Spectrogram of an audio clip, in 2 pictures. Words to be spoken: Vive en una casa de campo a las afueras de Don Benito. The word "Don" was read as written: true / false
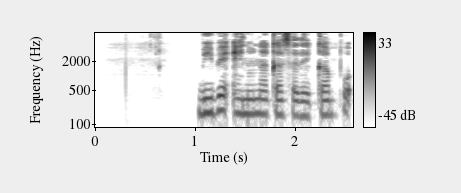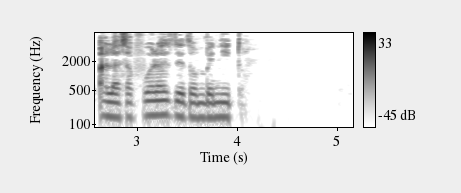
true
